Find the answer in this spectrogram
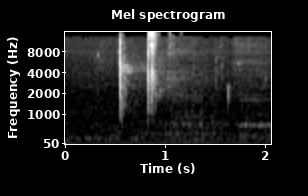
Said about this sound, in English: And it says crisp and dark with hints of cocoa, so we'll say cheers, take a sip of the Samuel Adams Black Lager.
